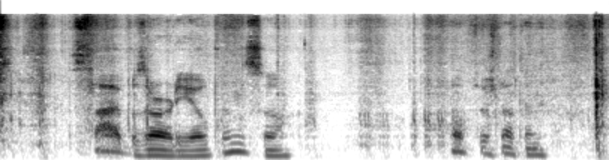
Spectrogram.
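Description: A cardboard box slides and scrapes as hands open it.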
